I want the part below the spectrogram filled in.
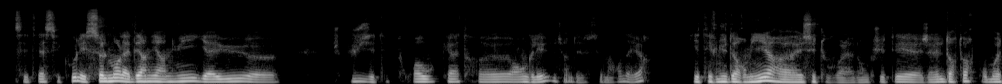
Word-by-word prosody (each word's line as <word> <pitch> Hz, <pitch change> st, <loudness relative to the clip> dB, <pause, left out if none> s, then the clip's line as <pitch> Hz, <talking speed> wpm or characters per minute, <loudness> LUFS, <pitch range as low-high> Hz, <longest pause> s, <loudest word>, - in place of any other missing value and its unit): C'était 115 Hz, +3 st, -8 dB
assez 125 Hz, +2 st, -7 dB
cool, 165 Hz, -3 st, +1 dB
et -, -, +5 dB
seulement 145 Hz, +4 st, +5 dB
la 135 Hz, -4 st, +6 dB
dernière 135 Hz, 0 st, +4 dB
nuit 140 Hz, +4 st, +1 dB
il 150 Hz, -, -2 dB
y 130 Hz, -, +2 dB
a 120 Hz, -, +3 dB
eu, 135 Hz, +3 st, +1 dB
heu, 110 Hz, -2 st, -5 dB, 0.5 s
je 445 Hz, -, -23 dB
sais -, -, -46 dB
plus, 135 Hz, -1 st, -8 dB
ils -, -, -7 dB
étaient 115 Hz, +3 st, -13 dB
3 125 Hz, -, -4 dB
ou 125 Hz, -1 st, 0 dB
4 125 Hz, -1 st, -8 dB
heu 120 Hz, +1 st, -3 dB
anglais, 120 Hz, +5 st, -2 dB
tiens -, -, -15 dB
des 100 Hz, -, -16 dB
c’est 105 Hz, +2 st, -22 dB
marrant 105 Hz, +4 st, -17 dB
d'ailleurs 130 Hz, +7 st, -10 dB, 0.3 s
qui -, -, -8 dB
étaient 120 Hz, +2 st, -1 dB
venus 125 Hz, +1 st, +2 dB
dormir, 130 Hz, +5 st, +4 dB
heu 110 Hz, -1 st, +1 dB
et 110 Hz, -, 0 dB
c'est 115 Hz, -, -4 dB
tout, 100 Hz, -1 st, -19 dB
voilà. 100 Hz, -1 st, -13 dB
Donc 105 Hz, +1 st, -14 dB
j'étais, 115 Hz, 0 st, -4 dB
heu, -, -, -9 dB
j'avais 110 Hz, +3 st, -5 dB
le -, -, 0 dB
dortoir 135 Hz, +4 st, -2 dB
pour 120 Hz, -4 st, -11 dB
moi 120 Hz, -1 st, 0 dB
120 Hz, 270 wpm, -24 LUFS, 115-135 Hz, 0.5 s, la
